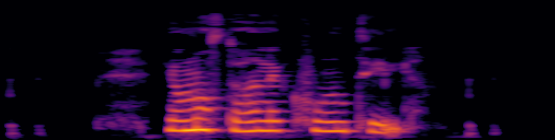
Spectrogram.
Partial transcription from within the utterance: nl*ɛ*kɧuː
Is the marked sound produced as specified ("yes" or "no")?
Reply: yes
